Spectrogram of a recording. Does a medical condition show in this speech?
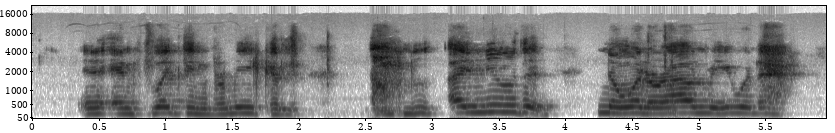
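Yes: cerebral palsy; from birth, wheelchair user.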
